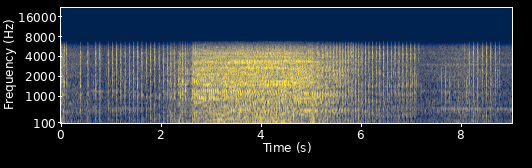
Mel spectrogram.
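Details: 2003 Ford Focus 2.3L at idle: a sharp, steady knock about four per second that fades under a rev and returns as it settles, confirmed as a spun rod bearing. Rod knock.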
